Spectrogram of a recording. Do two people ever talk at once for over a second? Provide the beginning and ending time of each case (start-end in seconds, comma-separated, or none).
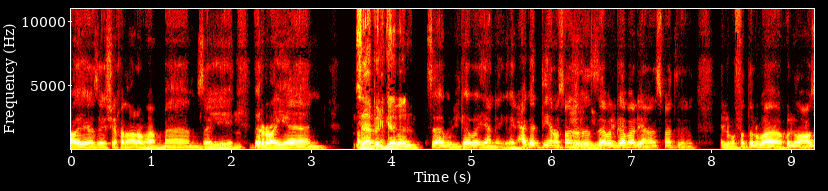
none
